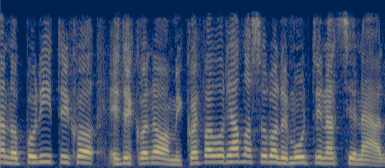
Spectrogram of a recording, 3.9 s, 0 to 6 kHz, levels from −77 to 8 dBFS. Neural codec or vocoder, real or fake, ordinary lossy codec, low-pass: codec, 16 kHz, 0.5 kbps, X-Codec, HuBERT features, trained on LibriSpeech; fake; none; 5.4 kHz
